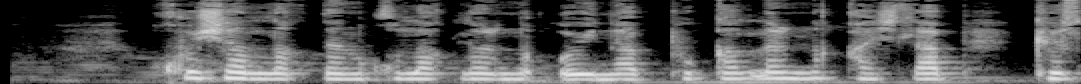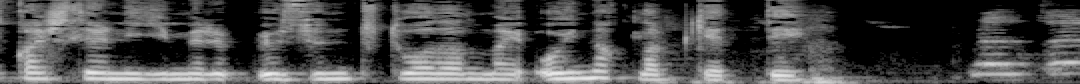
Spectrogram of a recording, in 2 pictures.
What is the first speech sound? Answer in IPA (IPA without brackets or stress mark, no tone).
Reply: χ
